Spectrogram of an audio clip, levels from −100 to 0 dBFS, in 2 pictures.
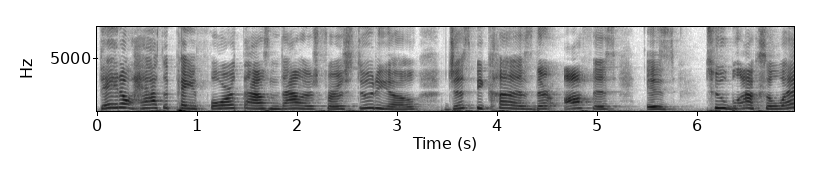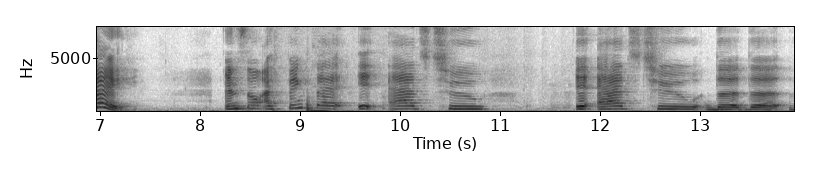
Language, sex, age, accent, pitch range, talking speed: English, female, 30-49, American, 160-215 Hz, 140 wpm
